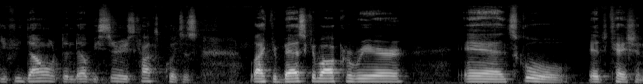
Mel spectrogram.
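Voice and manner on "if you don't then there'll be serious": usual speaking voice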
